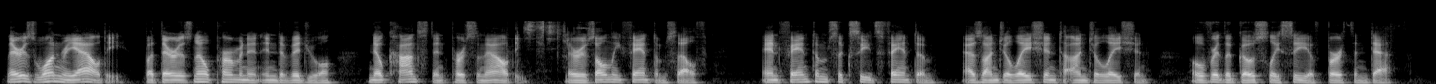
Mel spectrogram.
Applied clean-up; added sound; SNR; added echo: neural separator model SepFormer DNS4.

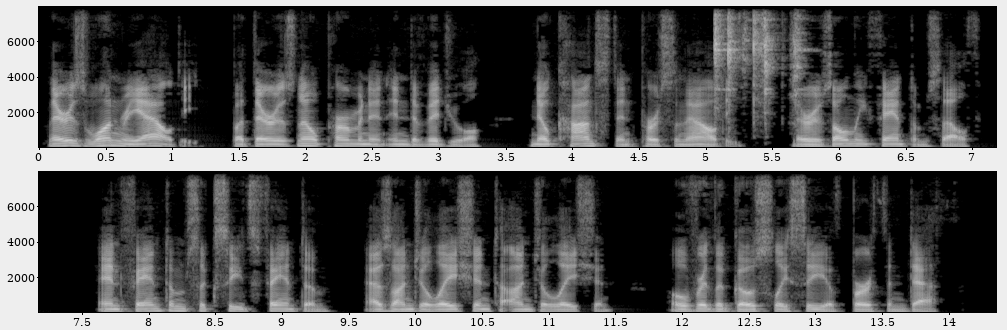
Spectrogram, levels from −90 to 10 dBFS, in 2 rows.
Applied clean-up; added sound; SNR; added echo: classical method spectral subtraction.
